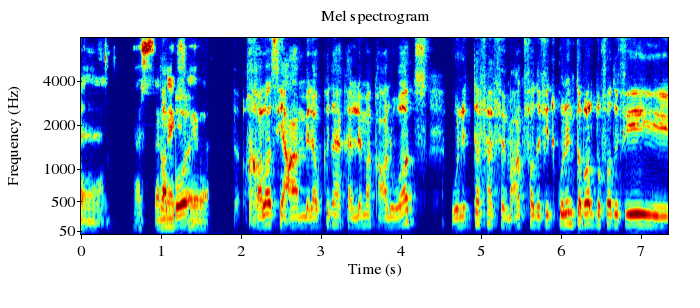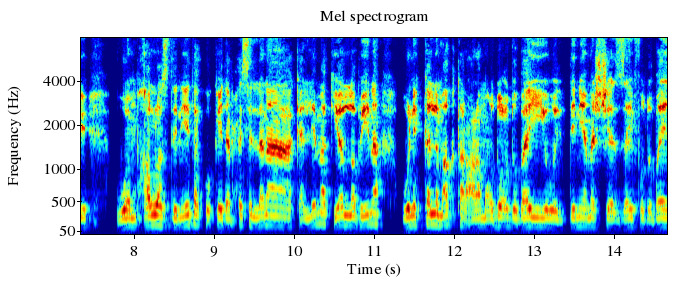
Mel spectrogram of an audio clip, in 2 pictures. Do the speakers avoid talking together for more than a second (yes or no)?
yes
